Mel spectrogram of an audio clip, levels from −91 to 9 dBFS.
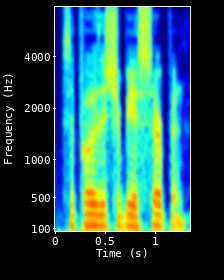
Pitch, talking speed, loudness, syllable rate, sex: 135 Hz, 265 wpm, -14 LUFS, 7.4 syllables/s, male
